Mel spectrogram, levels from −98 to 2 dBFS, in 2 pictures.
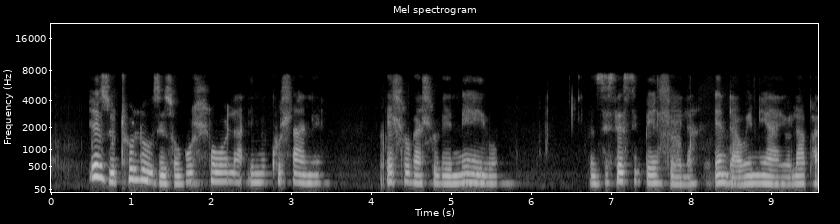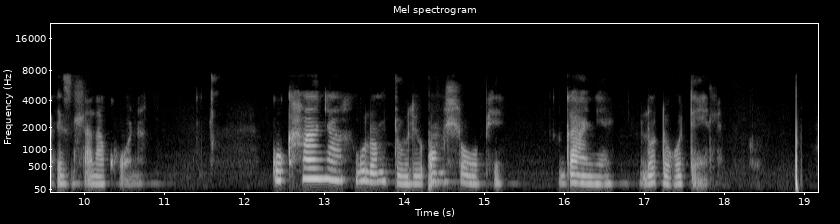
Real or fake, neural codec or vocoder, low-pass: fake; codec, 16 kHz, 6 kbps, DAC; 7.2 kHz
